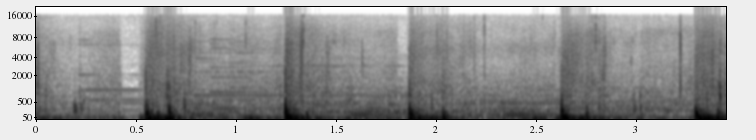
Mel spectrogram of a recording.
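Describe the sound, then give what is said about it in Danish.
Slow, steady footsteps thud one after another toward a door, about six heavy low steps with soft scuffs between them, unhurried and evenly spaced, with no voices. “Han stod helt stille ved døren, og så talte han præcist 22 skridt.”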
